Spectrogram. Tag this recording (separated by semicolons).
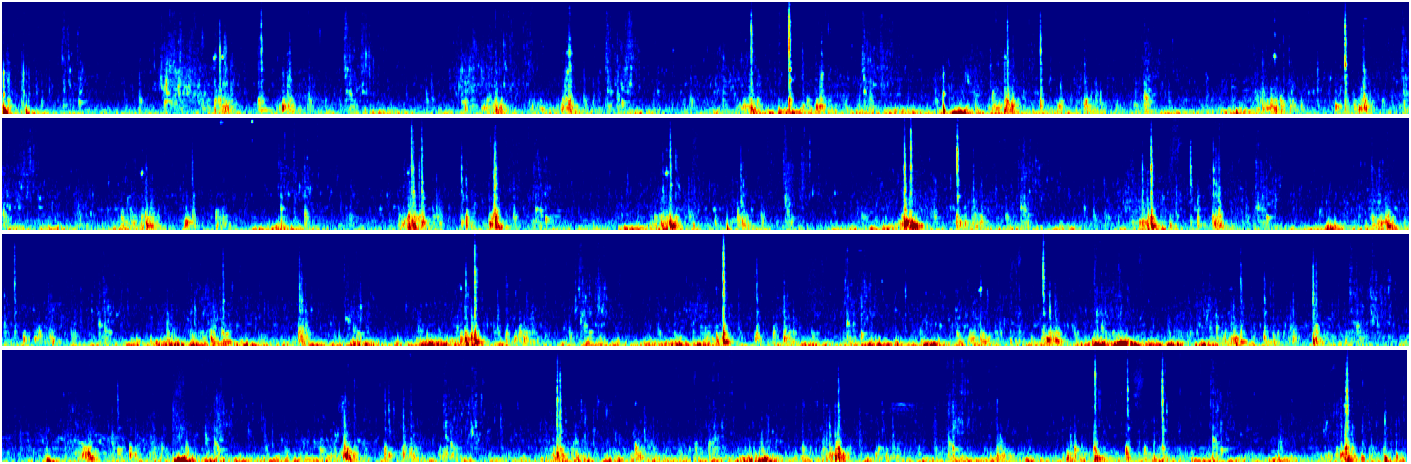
boat; creak; river; rowing; rowlock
